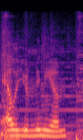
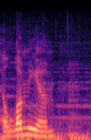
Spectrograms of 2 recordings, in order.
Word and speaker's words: aluminium: a tin copper aluminium I do that so as to upset the people who wouldn't pronounce it with the American word and I'd like to piss off both sides I just call it alum Miam but I don't even like that word and this is the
